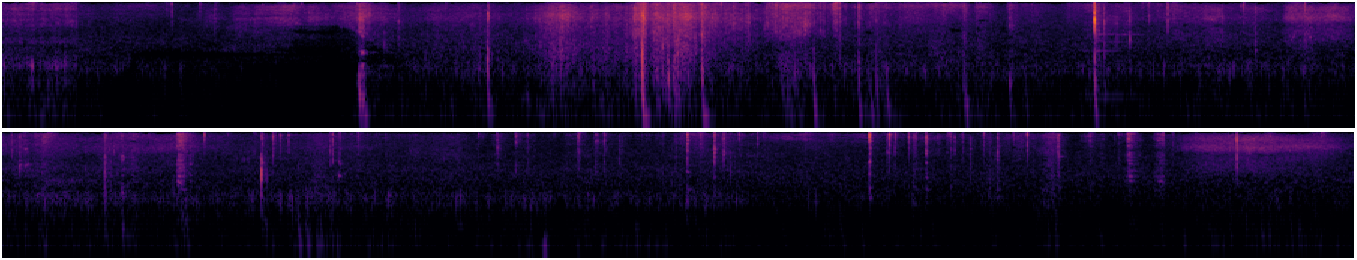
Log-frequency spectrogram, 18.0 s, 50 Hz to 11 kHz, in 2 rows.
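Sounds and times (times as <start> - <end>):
small clicks and crackles: 4.2 - 18.0.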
